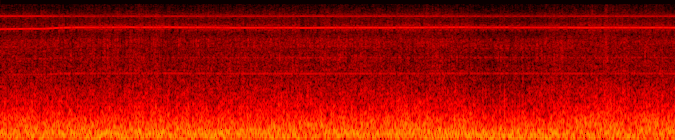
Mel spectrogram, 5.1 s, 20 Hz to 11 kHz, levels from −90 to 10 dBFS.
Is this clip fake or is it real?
real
